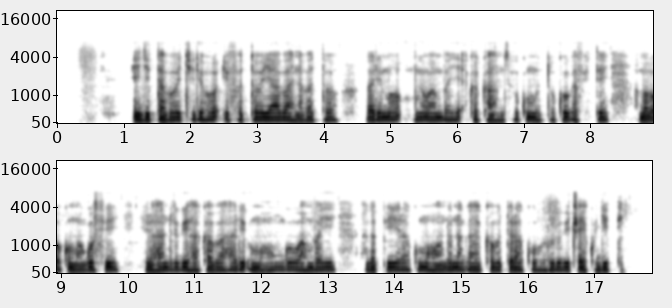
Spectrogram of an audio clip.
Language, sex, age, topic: Kinyarwanda, female, 36-49, education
